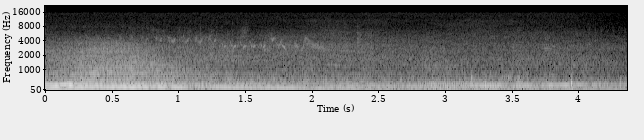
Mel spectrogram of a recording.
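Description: A car engine running at low revs, its pitch swelling and easing gently, fading toward the end.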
